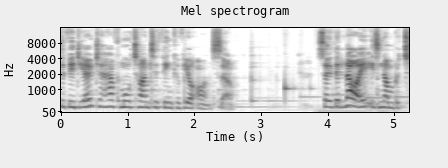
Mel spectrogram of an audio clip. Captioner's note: timer beeps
